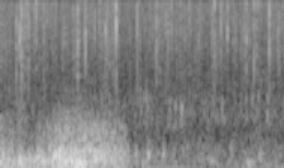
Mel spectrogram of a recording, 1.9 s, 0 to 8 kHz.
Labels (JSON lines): {"label": "biophony, growl", "recorder": "SoundTrap 500"}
